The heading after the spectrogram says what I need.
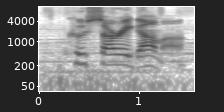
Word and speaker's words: Kusarigama: That is a Kusarigama.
